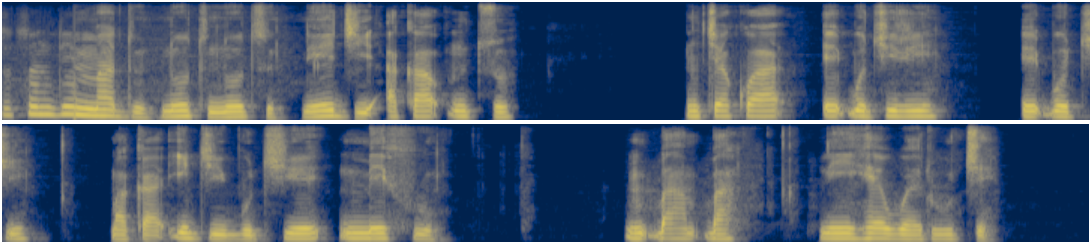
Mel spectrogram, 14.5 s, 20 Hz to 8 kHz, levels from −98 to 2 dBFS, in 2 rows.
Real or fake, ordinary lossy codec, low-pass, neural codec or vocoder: real; none; 7.2 kHz; none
